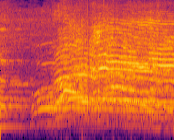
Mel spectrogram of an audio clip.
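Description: A large group of children and adults shout together on cue during a group game, a loud swelling roar of voices that builds quickly and holds.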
